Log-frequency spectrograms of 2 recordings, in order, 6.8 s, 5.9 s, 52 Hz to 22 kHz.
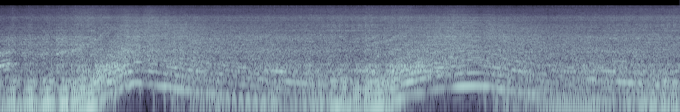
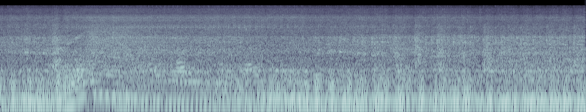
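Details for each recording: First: Yamaha XJ650 cafe racer four-cylinder, after adjusting the idle screws across the carbs and replacing a split vacuum line to the tank (it spluttered before): smooth blips dropping back to a steady, even idle with no misses. Normal running. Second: Yamaha XJ650 four-cylinder cafe racer project idles with an uneven, loping, lumpy beat; owner suspects it just needs carb idle adjustment, with leftover debris still coming from the exhaust.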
